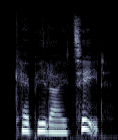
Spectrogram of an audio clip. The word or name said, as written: kapillaritet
